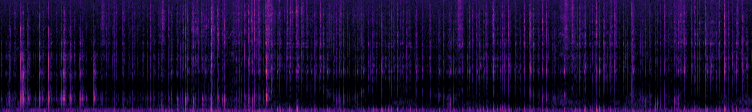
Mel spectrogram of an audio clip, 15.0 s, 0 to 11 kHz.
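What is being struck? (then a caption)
Turned wooden bowl. Fingertips and nails tap and scratch the base of a light-colored, turned wooden bowl that is empty and hollow, held with its underside up. The result is a quiet, continuous stream of dry scratching and soft, hollow taps with a low, woody body and a faint tone near 410 Hz. Each tap dies away almost instantly.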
